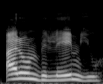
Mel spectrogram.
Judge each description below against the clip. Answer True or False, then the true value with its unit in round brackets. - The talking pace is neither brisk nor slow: False (230 wpm)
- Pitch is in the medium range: False (215 Hz)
